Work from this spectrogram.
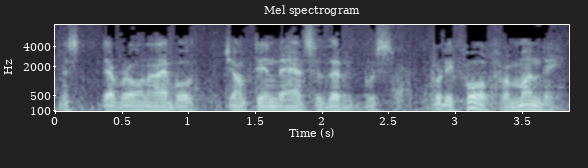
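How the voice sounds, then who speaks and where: A man playing a hesitant assistant stage manager testifying in a 1949 radio drama, plain-spoken and halting. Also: lowish voice, fairly even intonation, a little hiss or hum, lightly acted. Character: Tom Kalish, nervous young assistant stage manager. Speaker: witness. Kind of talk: 1940s radio drama acting.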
